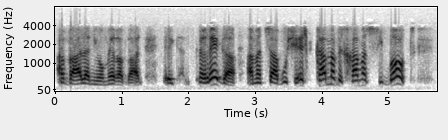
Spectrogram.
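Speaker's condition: No condition

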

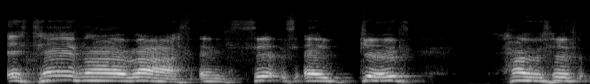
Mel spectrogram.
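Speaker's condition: Dystonia; speech affected, slurred speech as first symptom, hands later involuntarily affected

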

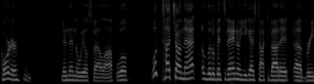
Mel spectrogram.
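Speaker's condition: No condition

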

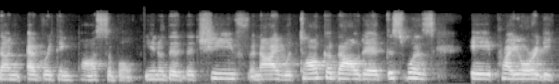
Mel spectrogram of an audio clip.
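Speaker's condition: No condition

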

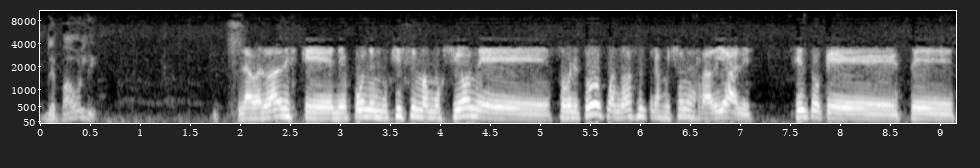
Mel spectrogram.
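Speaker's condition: Cleft lip; congenital cleft lip, only lip affected, lip not yet surgically corrected; wearing orthodontic braces, removal expected mid or end of year; nasal pronunciation, reduced diction, voice not produced normally, difficulty noticeable in broadcasts

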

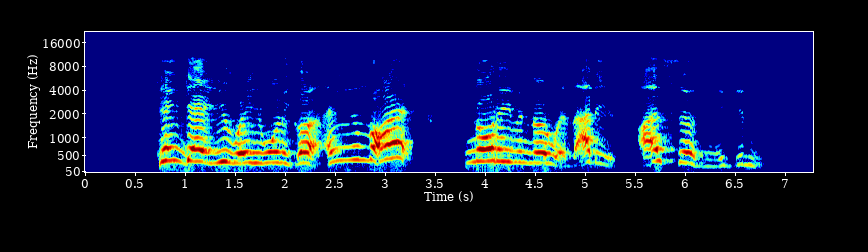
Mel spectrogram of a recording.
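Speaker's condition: Spastic quadriplegic cerebral palsy

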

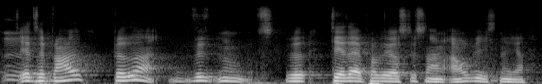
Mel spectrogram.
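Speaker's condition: Muscular dystrophy (muskelsvind); has helper

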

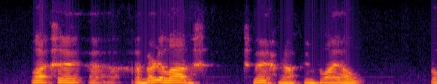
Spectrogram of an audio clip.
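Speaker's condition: Parkinson's; apologizes mid-sentence

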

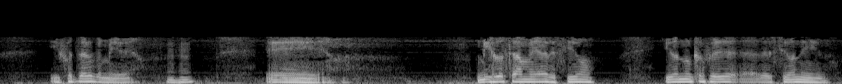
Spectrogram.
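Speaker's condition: Parkinson's disease; past stooped posture, marked loss of physical strength; under care of leading Colombian Parkinson's neurologist, running and tennis exercise prescribed; voice sometimes trembles, sometimes not understood at all

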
